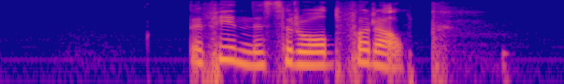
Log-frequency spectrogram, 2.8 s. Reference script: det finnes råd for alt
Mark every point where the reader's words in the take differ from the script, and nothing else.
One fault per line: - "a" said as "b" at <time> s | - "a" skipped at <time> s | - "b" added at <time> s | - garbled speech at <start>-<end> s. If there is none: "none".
none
